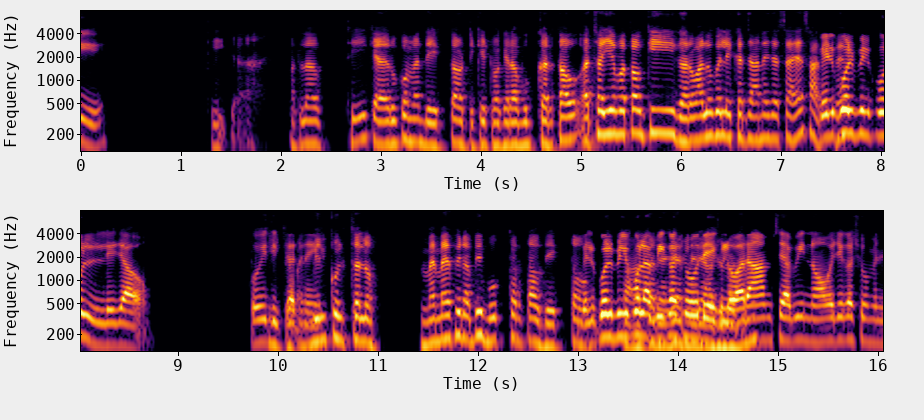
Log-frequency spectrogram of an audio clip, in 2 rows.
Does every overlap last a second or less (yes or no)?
no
